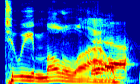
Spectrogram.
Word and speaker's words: Tuimoloau: You treated this segment like JT Tuimoloau treated Penn State. Did I say the name right? Tuimoloau, right? – Yeah.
